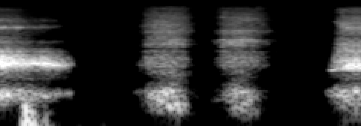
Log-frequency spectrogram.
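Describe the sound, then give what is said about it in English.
In a breathing exercise for quick energy, two quick breaths are drawn in through the nose, a short pause between them, then a long breathy exhale through the mouth begins, following an earlier breath out at the start. No talking. “Breathe in twice by nose and long breathe out by mouth.”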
